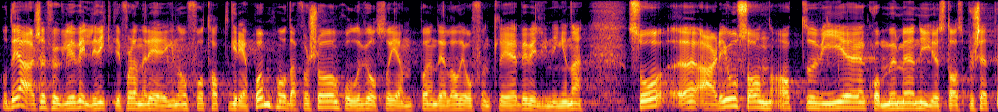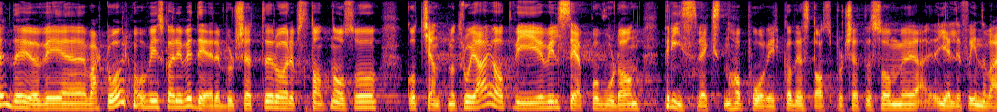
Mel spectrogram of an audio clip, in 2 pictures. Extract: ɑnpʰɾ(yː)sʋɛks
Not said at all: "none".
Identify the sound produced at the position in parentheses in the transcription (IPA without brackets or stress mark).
iː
